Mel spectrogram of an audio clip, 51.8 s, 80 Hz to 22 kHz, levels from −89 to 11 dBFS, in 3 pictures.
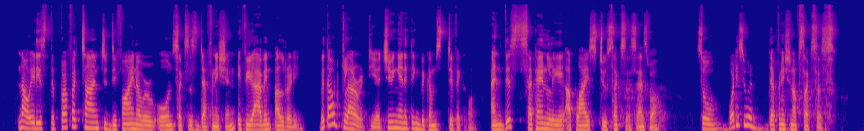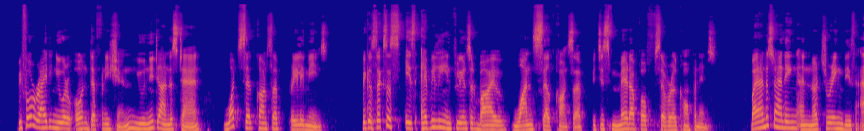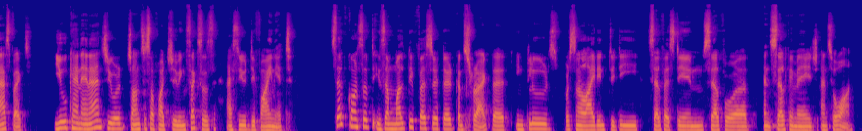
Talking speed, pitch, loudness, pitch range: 120 wpm, 140 Hz, -23 LUFS, 125-170 Hz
